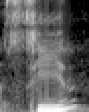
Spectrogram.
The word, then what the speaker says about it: scene: أول example معايا سين سين سين معناها مشهد وهنا ما نطقتش حرف C.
